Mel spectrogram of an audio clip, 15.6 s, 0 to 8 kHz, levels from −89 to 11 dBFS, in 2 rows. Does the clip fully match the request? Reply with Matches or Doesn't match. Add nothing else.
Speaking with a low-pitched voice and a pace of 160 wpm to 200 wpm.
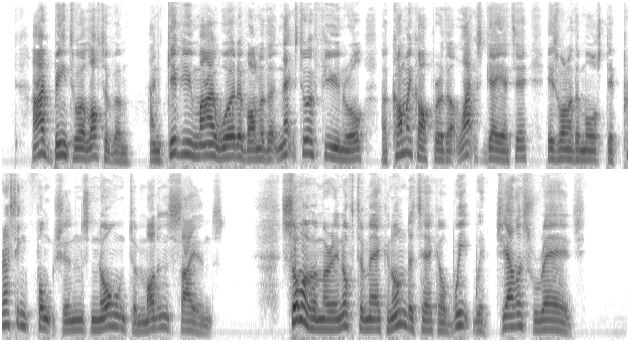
Matches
